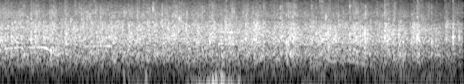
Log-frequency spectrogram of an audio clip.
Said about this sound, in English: Come on. Let's just clap our hands real big because Jesus is in the house here today. Come on, clap your hands real big.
